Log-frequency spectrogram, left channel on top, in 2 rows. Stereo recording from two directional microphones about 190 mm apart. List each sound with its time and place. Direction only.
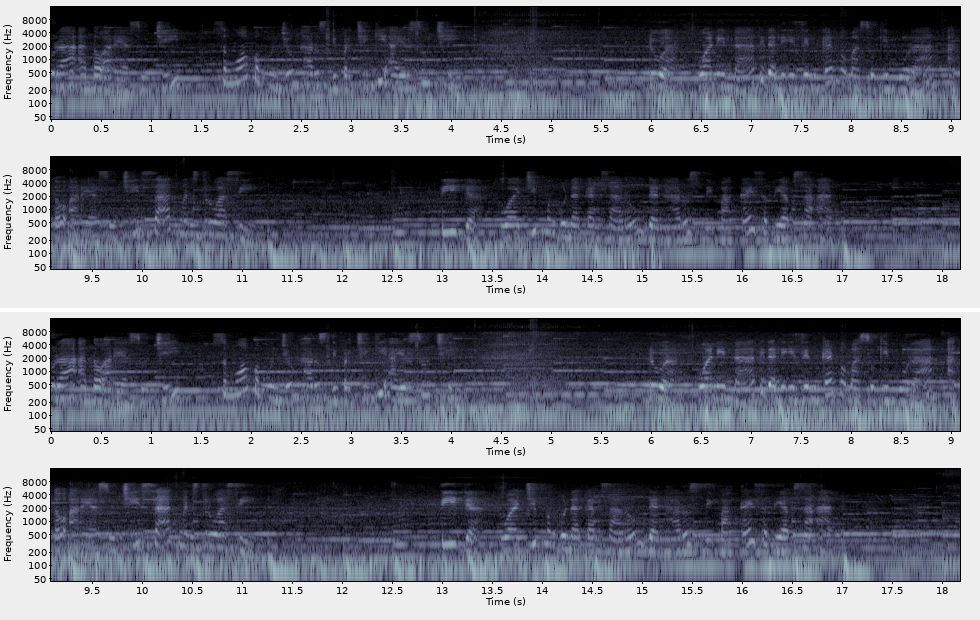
0.0 s speech: 35° left (ahead or behind)
1.7 s speech: 40° left (ahead or behind)
6.0 s speech: 55° left (ahead or behind)
13.0 s speech: 15° right (ahead or behind)
15.0 s a woman's voice: 25° right (ahead or behind)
